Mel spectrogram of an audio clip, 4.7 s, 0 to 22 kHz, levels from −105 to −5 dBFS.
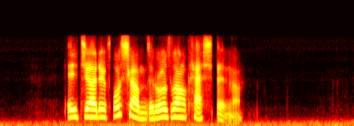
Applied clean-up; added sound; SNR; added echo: neural diffusion model UNIVERSE++.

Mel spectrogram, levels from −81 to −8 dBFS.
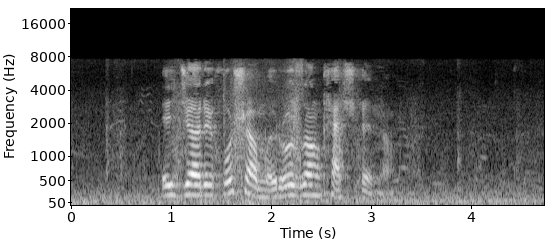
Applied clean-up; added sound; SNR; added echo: none; Walk, footsteps; 10 dB; none.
